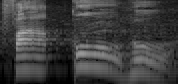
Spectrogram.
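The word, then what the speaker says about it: فَقُهُوا: Syaratnya 1, idza faquhu. Nah, di situ faqih itu, tapi qafnya di dhammah.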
